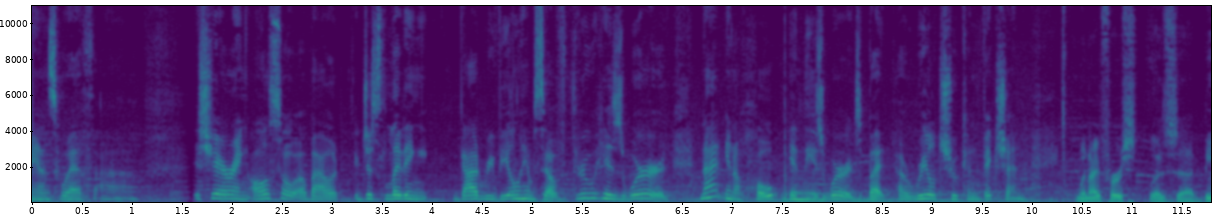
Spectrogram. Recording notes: We’re continuing our talk at a local café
